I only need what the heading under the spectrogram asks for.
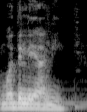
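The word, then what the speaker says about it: Modigliani: उसने Paulo Picasso Henry मटीस और मोदीयानी मोदिलयानी ऐसे ही बोलते हैं। जी साइलेंट है।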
